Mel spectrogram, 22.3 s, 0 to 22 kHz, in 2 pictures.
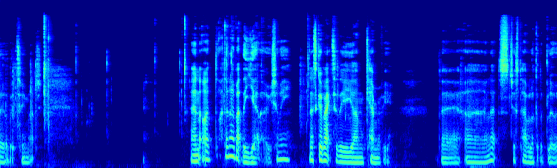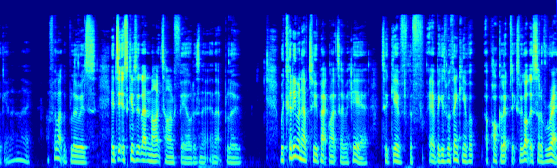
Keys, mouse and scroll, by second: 1.5-2.4 middle drag, 2.4-3.1 scroll up 6, 3.1-4.5 middle drag, 4.5 click, 5.5 click, 6.9 KP_0, 7.7-9.2 scroll up 1, 9.2-9.5 scroll up 1, 10.2 click, 10.9 click, 17.7-21.9 middle drag, 21.9 click.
